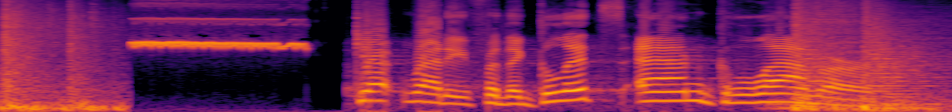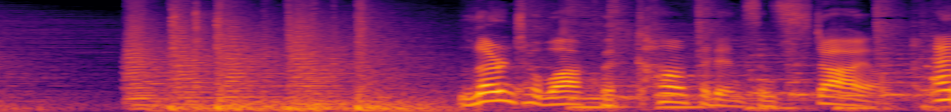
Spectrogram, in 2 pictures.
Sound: whistle

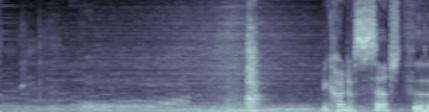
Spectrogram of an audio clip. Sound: forceful exhale

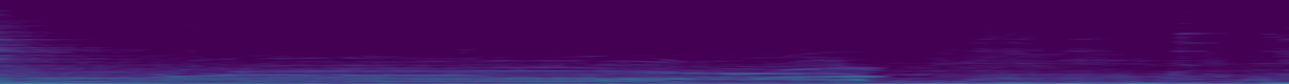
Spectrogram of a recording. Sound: cheering; music in the background

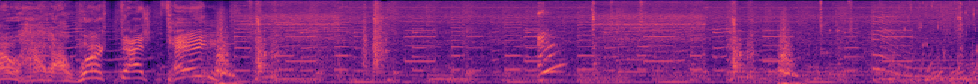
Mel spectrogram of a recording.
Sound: beeping

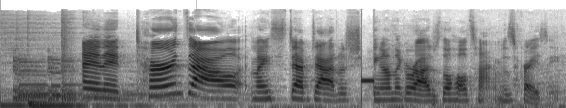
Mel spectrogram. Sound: beep

